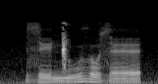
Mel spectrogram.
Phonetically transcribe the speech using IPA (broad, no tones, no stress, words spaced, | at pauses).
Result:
zeŋ͡ǁu ðozɛ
